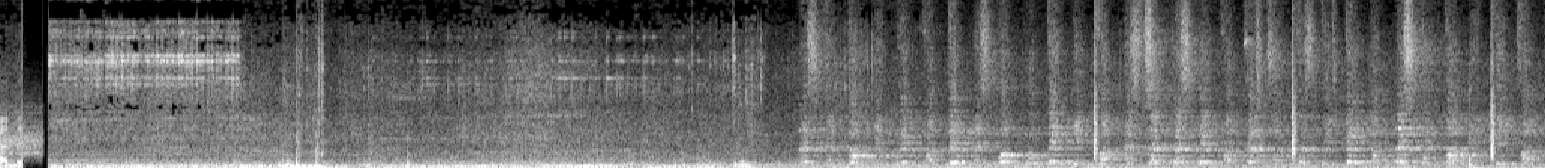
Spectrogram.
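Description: Car engine running, heard from inside the cabin, with a steady low rumble. About six and a half seconds in, hip hop music with a steady beat starts and plays over it.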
